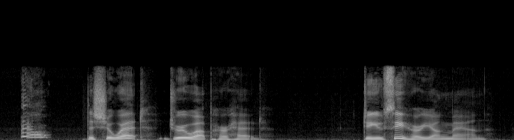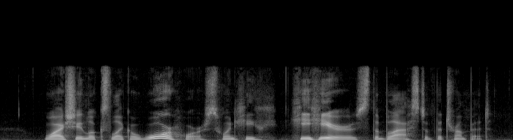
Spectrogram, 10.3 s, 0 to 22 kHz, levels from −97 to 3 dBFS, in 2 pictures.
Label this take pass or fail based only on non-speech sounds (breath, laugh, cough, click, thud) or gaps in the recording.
fail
